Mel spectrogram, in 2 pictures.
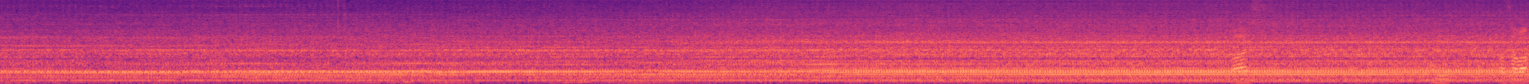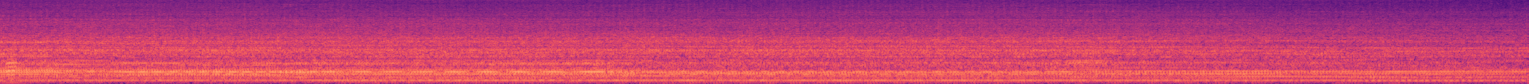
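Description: Rosa vertical milling machine's spindle drive running steadily at a high setting of its variable-speed drive, a mechanical whir with several steady tones. The pitch shifts slightly about eight seconds in and again after about twenty seconds, and there are two light clicks near the middle.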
